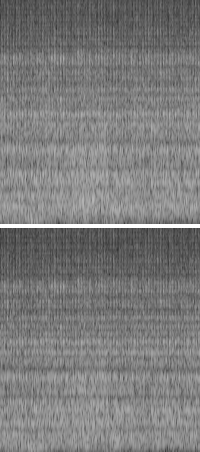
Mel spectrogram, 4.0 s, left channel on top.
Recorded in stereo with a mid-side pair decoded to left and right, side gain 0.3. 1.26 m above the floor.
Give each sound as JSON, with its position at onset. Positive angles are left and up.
{"t": 0.0, "sound": "an engine running", "azimuth_deg": 40, "distance_m": 3.0}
